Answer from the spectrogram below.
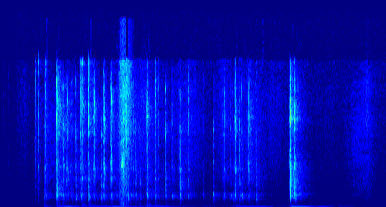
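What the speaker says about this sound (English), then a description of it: "Dude, you're so fast at typing." Fast typing on a computer keyboard, a dense rapid patter of key clicks with a few heavier thumps that could be the space bar, close and distinct, no voices.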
